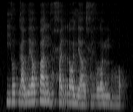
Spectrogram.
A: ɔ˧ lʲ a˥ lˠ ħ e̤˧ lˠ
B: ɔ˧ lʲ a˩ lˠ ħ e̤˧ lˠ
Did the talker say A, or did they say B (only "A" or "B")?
B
